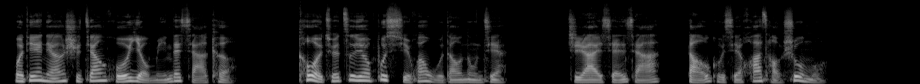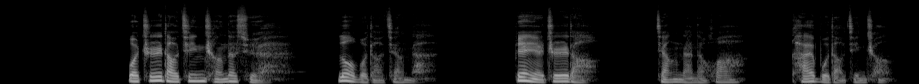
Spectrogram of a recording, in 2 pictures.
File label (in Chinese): 书生音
